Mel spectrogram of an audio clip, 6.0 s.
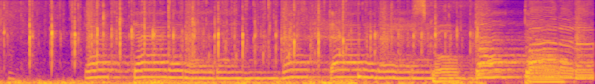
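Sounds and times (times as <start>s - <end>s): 
applause: 0.0s - 4.9s
speech: 0.8s - 2.6s, 3.3s - 5.8s.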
